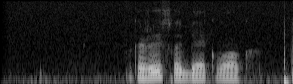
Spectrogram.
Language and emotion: Russian, neutral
